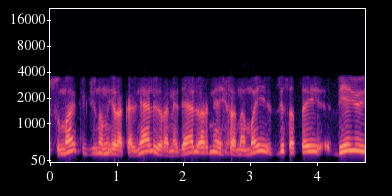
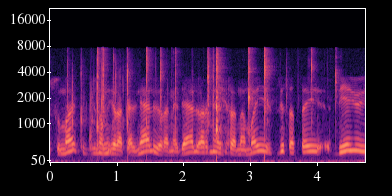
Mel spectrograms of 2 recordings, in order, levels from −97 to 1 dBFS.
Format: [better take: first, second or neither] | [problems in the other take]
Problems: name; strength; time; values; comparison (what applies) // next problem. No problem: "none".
first | background sound (Crumpling, crinkling); 6 dB below the speech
